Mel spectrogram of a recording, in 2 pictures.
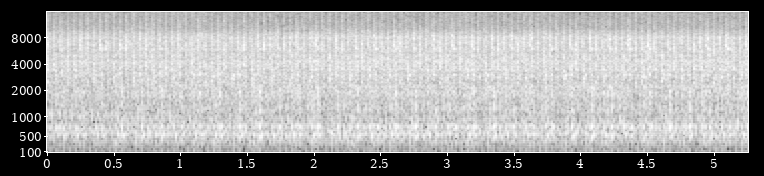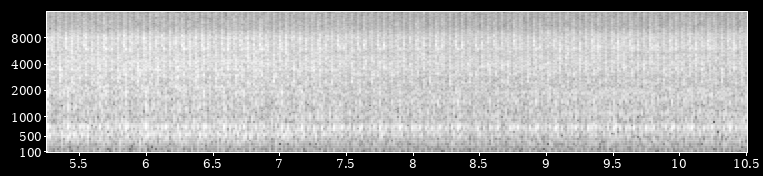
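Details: Suzuki Alto HA24 idling with a fast tinny clatter, worse at idle, from the air cleaner box whose rubber support bushing is worn away; holding the box by finger confirms the source.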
